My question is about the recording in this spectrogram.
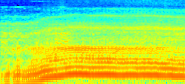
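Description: Motorcycle engine revved: the pitch climbs over the first half second, then holds steady at high revs.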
